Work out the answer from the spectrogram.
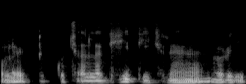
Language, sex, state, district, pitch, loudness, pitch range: Hindi, male, Bihar, Samastipur, 100 Hz, -27 LUFS, 90-125 Hz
